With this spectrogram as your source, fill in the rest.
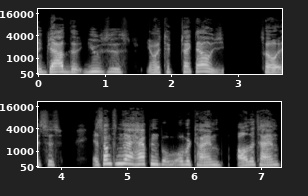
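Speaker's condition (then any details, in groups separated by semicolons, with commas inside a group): Cerebral palsy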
